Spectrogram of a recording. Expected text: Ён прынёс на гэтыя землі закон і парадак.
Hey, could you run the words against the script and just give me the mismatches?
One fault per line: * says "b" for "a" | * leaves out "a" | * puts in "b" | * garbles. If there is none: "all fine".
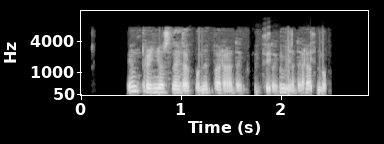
* leaves out "гэтыя землі"
* garbles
